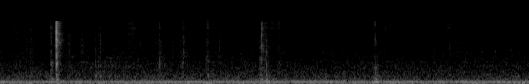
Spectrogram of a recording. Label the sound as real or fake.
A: fake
